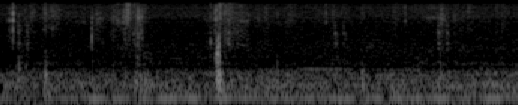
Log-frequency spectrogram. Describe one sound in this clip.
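Paper rustles softly close by.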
